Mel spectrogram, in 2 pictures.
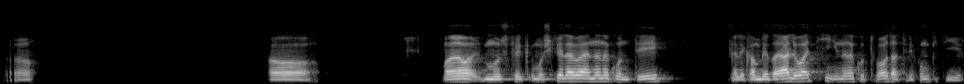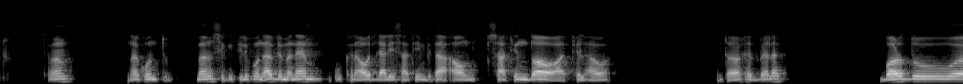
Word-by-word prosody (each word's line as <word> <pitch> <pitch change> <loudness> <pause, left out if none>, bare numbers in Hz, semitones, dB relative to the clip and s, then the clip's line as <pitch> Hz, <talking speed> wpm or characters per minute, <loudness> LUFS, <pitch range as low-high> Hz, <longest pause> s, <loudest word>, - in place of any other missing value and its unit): آه. 110 0 -8 2.3
آه. 110 -1 +1 1.2
ما 130 +1 +7 0.2
مش 120 0 -1
فك 120 0 -4
المشكلة 125 +4 +3
بقى 145 0 +7
إن 140 0 +3
أنا 145 0 +3
كنت 125 -2 -4
إيه، 135 +2 -2 0.6
اللي 115 0 -2
كان 115 0 +2
بيضيع 125 +2 +7
لي 140 0 +5
وقتي 145 0 +2
إن 125 +1 -4
أنا 130 - 0
كنت 130 -1 -10
باقعد 135 +2 +1
على - - +1
التليفون 120 +3 -9
كتير 105 -2 -13 0.3
تمام؟ 130 +2 -5 0.5
أنا 115 - -4
كنت 120 0 -4 0.3
بامسك 125 0 -4
التليفون 120 +1 -5
قبل 125 0 +1
ما 115 - 0
أنام 120 0 -2
ممكن 115 -2 -10
أقعد 110 +1 -1
لي 110 - -2
عليه 115 +1 -1
ساعتين 110 +1 -7
بتاع - - -2
أهُم 110 0 -3
ساعتين 120 +3 -3
ضاعوا 115 -1 +4
في - - -8
الهوا. 105 0 -4 1.1
أنت - - -12
واخد 115 -1 -3
بالك. 130 +3 -5 0.9
برضه 125 0 +2
120 Hz, 145 wpm, -23 LUFS, 115-130 Hz, 2.3 s, ما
